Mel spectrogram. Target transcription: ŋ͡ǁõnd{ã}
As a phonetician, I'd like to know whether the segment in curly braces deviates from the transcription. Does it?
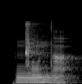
no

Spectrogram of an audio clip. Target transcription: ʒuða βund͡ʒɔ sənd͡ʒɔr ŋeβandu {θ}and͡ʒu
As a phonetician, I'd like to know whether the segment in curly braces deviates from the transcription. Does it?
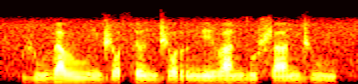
yes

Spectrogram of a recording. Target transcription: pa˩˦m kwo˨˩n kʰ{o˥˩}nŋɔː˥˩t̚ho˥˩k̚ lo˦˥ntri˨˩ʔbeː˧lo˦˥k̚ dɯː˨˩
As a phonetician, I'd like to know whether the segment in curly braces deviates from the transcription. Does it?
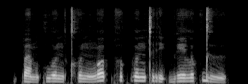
yes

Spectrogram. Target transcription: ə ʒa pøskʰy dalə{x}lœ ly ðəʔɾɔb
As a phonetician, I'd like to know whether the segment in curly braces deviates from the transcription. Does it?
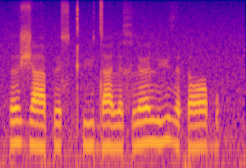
no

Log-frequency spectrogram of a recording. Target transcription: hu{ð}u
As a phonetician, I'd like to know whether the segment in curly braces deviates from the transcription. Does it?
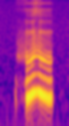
no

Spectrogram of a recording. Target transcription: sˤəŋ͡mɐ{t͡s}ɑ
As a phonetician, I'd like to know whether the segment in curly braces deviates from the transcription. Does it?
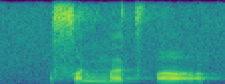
yes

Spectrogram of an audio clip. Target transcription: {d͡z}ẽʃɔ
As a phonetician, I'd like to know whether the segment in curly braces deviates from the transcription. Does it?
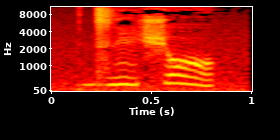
no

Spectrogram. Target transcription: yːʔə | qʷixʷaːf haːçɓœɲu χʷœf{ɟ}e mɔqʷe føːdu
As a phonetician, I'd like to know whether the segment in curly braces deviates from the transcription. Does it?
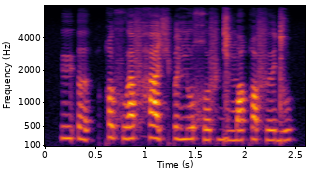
no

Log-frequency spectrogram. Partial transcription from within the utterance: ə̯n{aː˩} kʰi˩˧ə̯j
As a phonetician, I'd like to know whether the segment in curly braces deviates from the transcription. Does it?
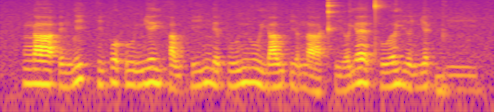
no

